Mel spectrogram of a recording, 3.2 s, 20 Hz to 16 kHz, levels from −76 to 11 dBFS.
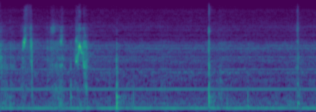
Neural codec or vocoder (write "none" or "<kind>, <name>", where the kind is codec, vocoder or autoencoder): autoencoder, DAC-VAE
